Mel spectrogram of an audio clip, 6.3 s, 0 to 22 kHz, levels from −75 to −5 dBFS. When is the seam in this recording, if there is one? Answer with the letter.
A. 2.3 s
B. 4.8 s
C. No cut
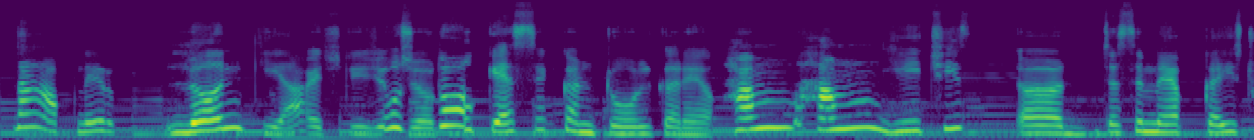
A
